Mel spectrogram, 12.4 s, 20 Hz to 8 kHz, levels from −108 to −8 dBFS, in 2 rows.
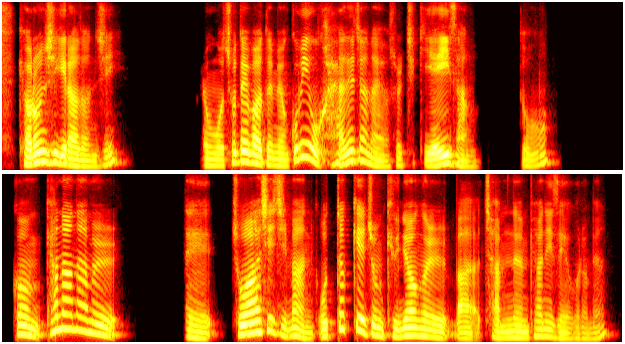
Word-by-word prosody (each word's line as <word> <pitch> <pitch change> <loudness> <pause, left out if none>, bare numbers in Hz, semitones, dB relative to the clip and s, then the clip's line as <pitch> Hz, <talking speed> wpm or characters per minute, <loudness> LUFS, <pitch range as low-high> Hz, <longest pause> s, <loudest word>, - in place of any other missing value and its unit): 결혼식이라든지 140 - +2 0.8
이런 115 -2 -5
거 110 - -2
초대받으면 130 - +2
꾸미고 240 +1 +2
가야 125 - -3
되잖아요, 165 - -2
솔직히 110 +1 -11
예의상 110 -7 +3 0.4
또. 105 - -9 0.8
그럼 160 -4 0
편안함을 215 - 0 0.6
네 105 -5 -3 0.2
좋아하시지만 165 - +3
어떻게 245 - +1
좀 155 -9 -1
균형을 135 -5 +1
마 95 -1 -3
잡는 105 -1 -4
편이세요 115 -7 -6
그러면? 95 - -12
130 Hz, 295 characters per minute, -23 LUFS, 105-165 Hz, 0.8 s, 예의상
